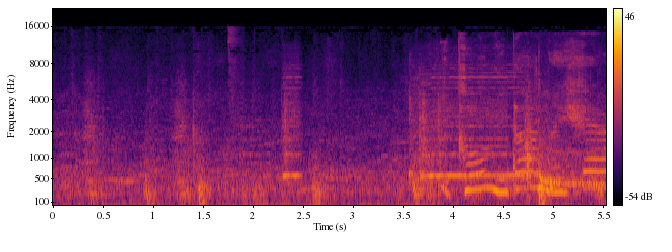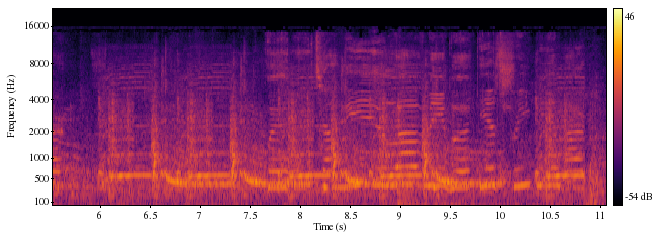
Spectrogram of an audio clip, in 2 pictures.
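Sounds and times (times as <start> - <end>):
short noisy burst: 3.5 - 10.9
clicks: 3.5 - 11.0
woman singing: 3.8 - 5.8, 6.7 - 11.0.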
